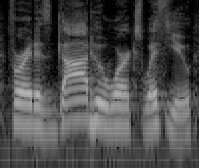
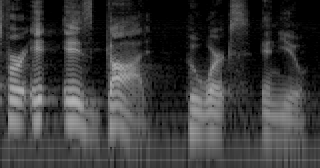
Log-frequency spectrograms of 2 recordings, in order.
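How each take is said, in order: First: Said in the usual way. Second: Slow, weighted phrasing that sets IN you apart; lower, slower reading with IN you set off; stress on IN you. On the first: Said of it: "Verse thirteen does not say". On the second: Shown as a demonstration. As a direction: pause before the phrase, land firmly on IN you. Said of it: "It says".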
